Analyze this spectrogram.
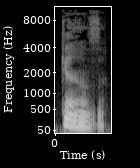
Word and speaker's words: quinze: Okay, same thing here. U doesn't exist, so quinze, quinze, quinze.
